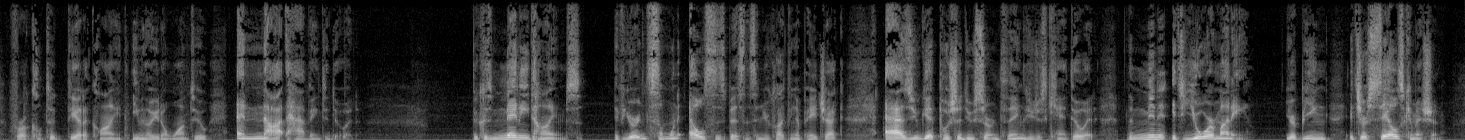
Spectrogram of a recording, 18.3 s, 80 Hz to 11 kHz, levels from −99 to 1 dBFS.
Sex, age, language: male, 30-49, English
